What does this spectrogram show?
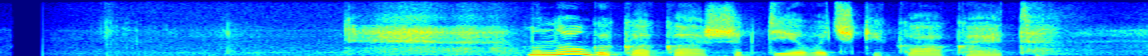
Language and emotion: Russian, sad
